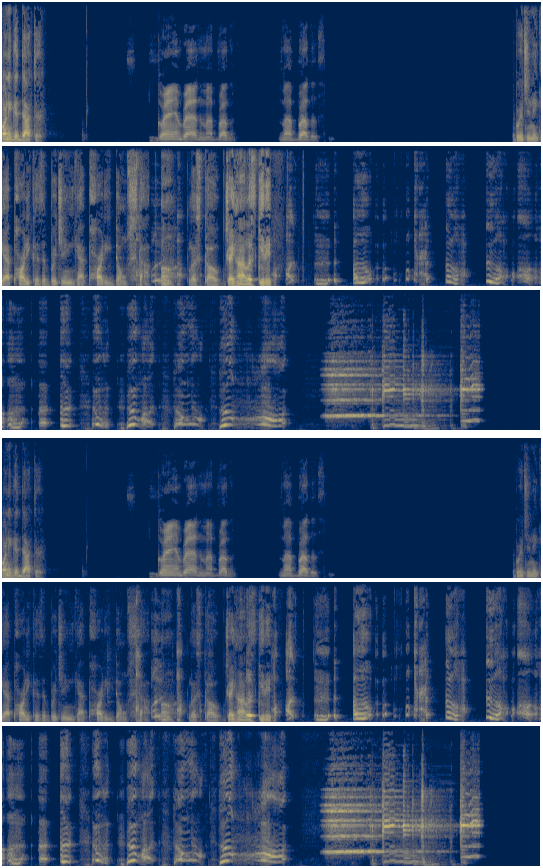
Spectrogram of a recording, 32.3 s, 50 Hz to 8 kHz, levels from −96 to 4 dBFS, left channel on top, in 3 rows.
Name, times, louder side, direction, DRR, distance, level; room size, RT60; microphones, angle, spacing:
voice 1, 0.0-0.8 10.2-16.2, left 7 dB, 80° left, 0.4 m, -29 dB
voice 2, 3.0-4.6 5.6-6.3, left 3 dB, 10° left, 0.6 m, -36 dB
sound 1, 13.5-14.0 14.3-14.4 14.7-15.0 15.4-15.9 16.2-16.6 17.0-17.5 17.8-18.5 18.9-19.3 19.7-20.0 20.5-22.0 22.3-22.9 23.3-23.7 23.9-24.6 25.0-25.6 25.9-27.2, right 2 dB, 45° right, 0.8 m, -31 dB
voice 3, 27.9-31.1, right 5 dB, 85° right, 2.1 m, -28 dB
11.5 x 4.6 x 4.6 m
head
